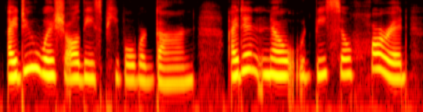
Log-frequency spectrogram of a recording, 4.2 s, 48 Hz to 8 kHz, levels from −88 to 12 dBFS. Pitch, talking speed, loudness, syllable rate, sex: 250 Hz, 240 wpm, -19 LUFS, 5.8 syllables/s, female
